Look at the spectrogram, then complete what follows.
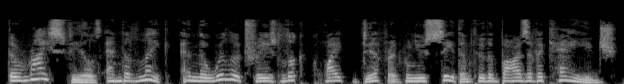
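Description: A man's voice: big pitch swings, moderate pace, a little mellow, husky. A man voicing a small caged male songbird who longs to be free, in a storybook reading. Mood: sad. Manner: pleading, high and wistful.

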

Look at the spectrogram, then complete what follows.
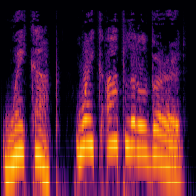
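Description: A man voicing a gentle young princess who dotes on her pet bird, in a storybook reading. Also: on the low side, big pitch swings, moderate pace, breathy edge, heavily acted. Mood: tearful. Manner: coaxing and earnest.

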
